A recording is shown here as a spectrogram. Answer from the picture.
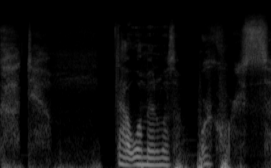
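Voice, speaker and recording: A woman with an American accent, animated in tone, at a moderate pace. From Connecticut. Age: 30s. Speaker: livestreamer. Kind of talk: casual monologue.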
